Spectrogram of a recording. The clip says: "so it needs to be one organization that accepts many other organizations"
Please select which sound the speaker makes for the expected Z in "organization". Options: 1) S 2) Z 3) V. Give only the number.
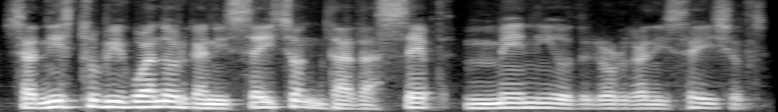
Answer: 1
